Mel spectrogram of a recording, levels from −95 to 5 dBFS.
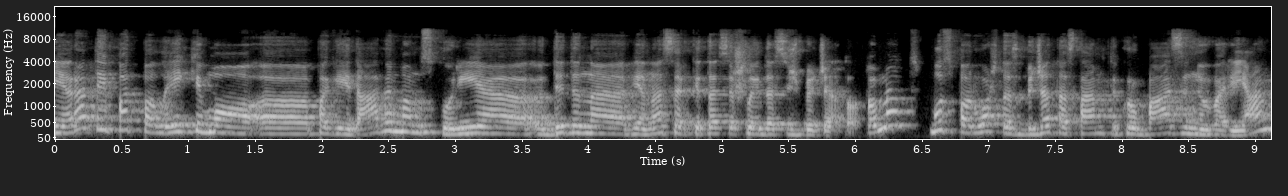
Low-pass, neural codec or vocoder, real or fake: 10.8 kHz; none; real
